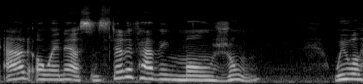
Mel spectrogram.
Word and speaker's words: mangeons: having mangeons, we will have mangon, which is not correct. So we need to add an E into the form. So mangeons. Just like in English, adding an E after the G keeps the soft G sound, mangeons.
